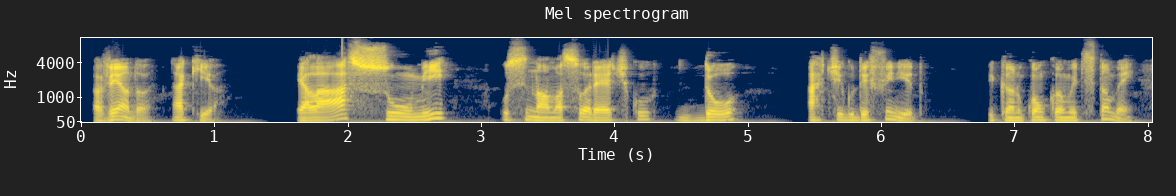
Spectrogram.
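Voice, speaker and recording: Patient man teaching Hebrew grammar. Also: mid-range voice. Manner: patient, repeats points with frequent "tá?" checks. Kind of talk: explanatory lesson. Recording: slightly dull lo-fi audio.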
